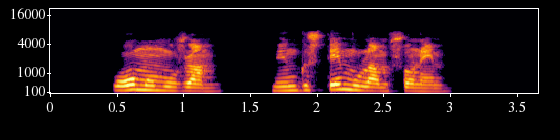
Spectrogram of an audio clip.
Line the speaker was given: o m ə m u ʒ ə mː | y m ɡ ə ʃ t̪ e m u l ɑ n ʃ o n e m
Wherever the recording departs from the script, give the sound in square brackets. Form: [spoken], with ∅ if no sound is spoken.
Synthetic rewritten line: o m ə m u ʒ [ɑ] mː | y [ŋ] ɡ ə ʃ t̪ e m u l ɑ [m] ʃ o n e m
